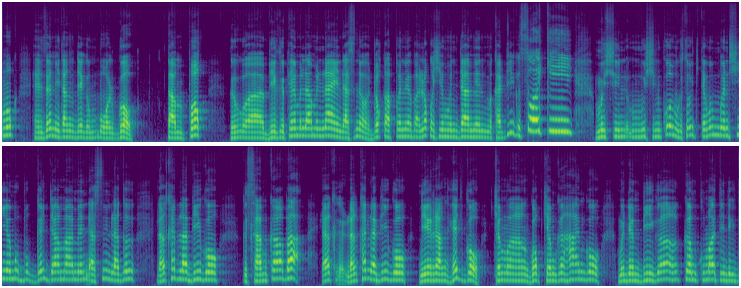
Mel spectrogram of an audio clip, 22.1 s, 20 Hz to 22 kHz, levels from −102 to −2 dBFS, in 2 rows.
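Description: From start to finish the speech carries overlap-add ripple: frames were windowed and recombined with an overlap whose gains don't sum evenly, so level dips about 11 dB once per frame, roughly twenty times a second. It sounds like a rough, fast flutter; the waveform shows regular envelope scallops, and the spectrogram shows evenly spaced vertical bands.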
